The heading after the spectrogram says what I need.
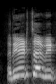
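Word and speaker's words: read: story रियाने वाचन केले रीडचा आहे रेड स्पेलिंग सेम आहे पण प्रोनान्स आर एडी च रेड अस प्रोन्सशन आहे रिया रेड आम्ही खेळलो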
